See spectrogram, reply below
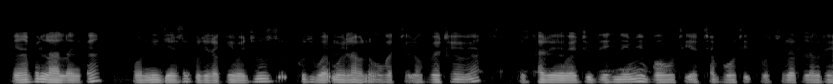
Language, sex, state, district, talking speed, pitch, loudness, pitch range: Hindi, male, Bihar, East Champaran, 265 wpm, 105 Hz, -32 LUFS, 105-115 Hz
